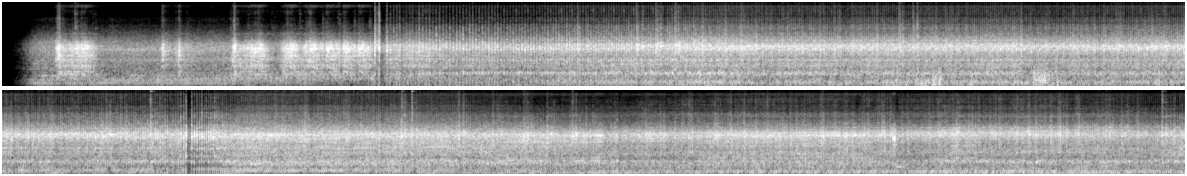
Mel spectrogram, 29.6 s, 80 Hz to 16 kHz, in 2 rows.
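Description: Allis-Chalmers WD45 tractor engine running steadily as the tractor drives slowly. It opens with a few loud, uneven bursts of noise in the first five seconds.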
